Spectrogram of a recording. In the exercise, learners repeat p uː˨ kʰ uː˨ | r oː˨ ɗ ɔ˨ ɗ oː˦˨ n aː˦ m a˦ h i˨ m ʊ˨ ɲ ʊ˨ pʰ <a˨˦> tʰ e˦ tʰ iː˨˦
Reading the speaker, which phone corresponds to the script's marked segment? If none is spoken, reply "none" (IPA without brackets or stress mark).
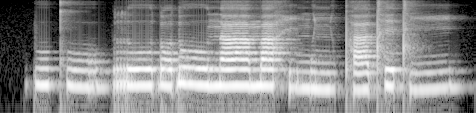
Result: a˨˦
